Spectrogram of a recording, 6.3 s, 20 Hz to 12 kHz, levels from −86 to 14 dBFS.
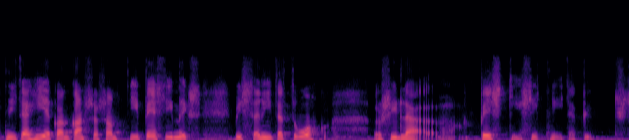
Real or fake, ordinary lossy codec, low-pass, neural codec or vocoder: fake; none; 7.2 kHz; codec, 16 kHz, 4 kbps, X-Codec, HuBERT features, trained on LibriSpeech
